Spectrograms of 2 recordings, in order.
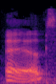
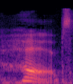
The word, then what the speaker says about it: herbs: i've put us because in american english they don't pronounce the h they say herbs but in british english there we will pronounce uh pronounce the h like herbs okay but i think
